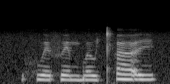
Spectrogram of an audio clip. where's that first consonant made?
velum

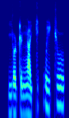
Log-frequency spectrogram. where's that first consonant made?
palate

